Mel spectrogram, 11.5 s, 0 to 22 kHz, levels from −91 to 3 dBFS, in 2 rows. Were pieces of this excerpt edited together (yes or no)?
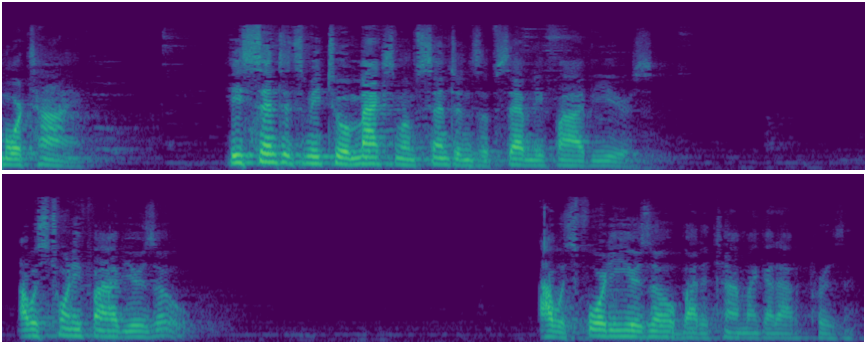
no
